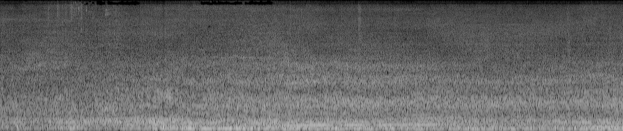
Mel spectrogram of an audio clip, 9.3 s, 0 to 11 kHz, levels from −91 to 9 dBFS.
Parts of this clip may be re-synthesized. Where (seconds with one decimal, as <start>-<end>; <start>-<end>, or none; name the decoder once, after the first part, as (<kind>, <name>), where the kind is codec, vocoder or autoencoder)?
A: 0.0-1.1 (autoencoder, DAC-VAE); 2.1-3.0; 4.1-9.3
